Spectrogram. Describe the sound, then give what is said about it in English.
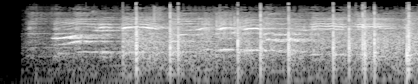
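Firecrackers pop in a rapid, irregular string of sharp bangs, loud, over a steady bed of tonal music or chanting that keeps going beneath the explosions, as the Indian holiday of Diwali begins in New Delhi, India. “Music and fireworks kick off the Indian holiday of Diwali, a five-day celebration when Indians shower each other with gifts.”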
